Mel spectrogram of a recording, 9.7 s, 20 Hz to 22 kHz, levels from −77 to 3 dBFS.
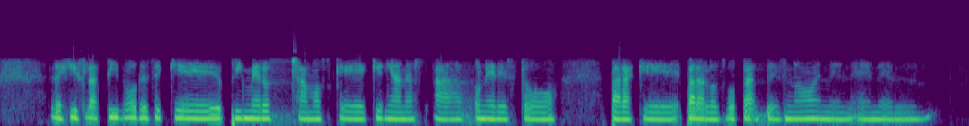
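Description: G.729 coding, throughout: the 8 kbit/s codec rebuilds the speech from a vocal tract filter and sparse pulses, so nothing above 4 kHz survives and the voice sounds rough and synthetic. VoIP packet loss concealed by the speech codec, at 0.65 to 0.69 s (20 ms lost), at 2.72 to 2.92 s after "desde que primero" (200 ms), at 4.61 to 4.79 s before "esto para que para" (140 ms), at 7.51 to 7.71 s after "para que para los" (100 ms scattered over 160 ms), and at 9.30 to 9.36 s (140 ms scattered over 200 ms): the decoder fills each gap by stretching its last pitch and filter into a buzzy tone or coloured noise that fades, and the voice stays weak briefly after audio returns.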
